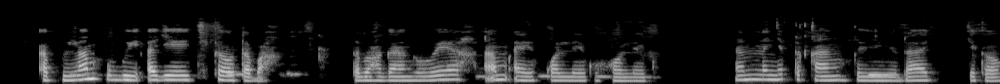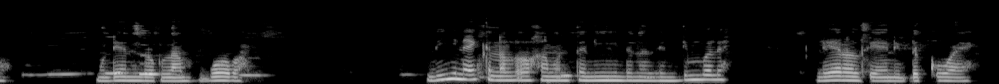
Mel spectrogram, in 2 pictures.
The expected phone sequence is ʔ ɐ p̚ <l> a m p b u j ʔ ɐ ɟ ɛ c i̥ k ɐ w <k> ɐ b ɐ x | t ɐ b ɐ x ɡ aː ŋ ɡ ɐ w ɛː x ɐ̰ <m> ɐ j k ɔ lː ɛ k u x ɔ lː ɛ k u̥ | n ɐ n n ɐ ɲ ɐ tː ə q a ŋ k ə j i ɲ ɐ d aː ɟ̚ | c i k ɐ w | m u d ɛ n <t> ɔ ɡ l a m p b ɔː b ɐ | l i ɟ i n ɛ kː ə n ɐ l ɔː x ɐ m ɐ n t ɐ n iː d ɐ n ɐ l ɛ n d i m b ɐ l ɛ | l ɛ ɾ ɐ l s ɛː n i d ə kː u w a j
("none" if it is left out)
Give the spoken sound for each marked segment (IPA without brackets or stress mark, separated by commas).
l, t, m, d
